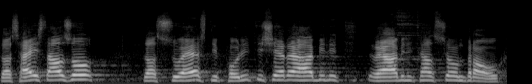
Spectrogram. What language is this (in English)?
Swiss German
